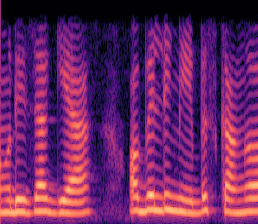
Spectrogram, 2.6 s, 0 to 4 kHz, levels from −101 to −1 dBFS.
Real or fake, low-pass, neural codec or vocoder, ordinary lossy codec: real; 3.6 kHz; none; none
